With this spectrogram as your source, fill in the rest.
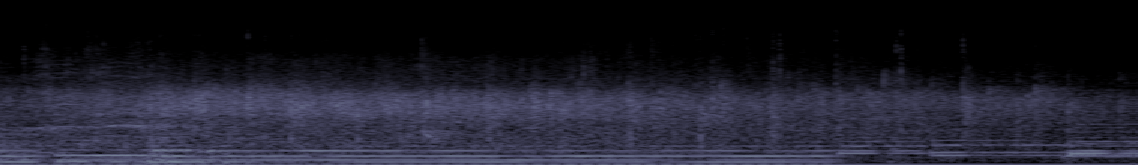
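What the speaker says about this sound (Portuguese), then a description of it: "Você pode aplaudir a Jesus aí." Steady broadband crowd applause from many hands at a church communion service, loud and sustained throughout, with a low sustained musical tone running underneath.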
